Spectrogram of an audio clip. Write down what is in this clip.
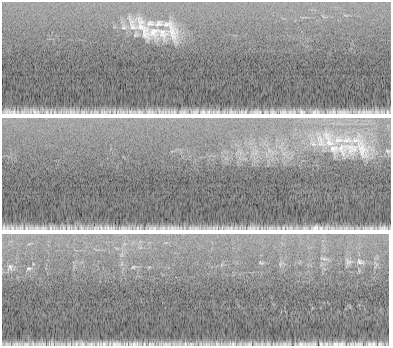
Red-eyed Vireo, Chestnut-sided Warbler, Blackburnian Warbler, Ovenbird, unknown mammal, Eastern Wood-Pewee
